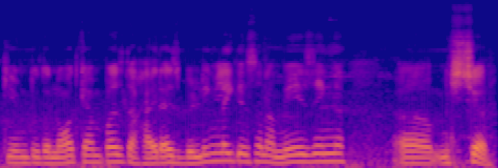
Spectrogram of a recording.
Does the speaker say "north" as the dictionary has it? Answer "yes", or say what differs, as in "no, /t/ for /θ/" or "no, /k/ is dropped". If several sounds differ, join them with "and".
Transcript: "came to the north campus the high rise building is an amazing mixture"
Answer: no, /t/ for /θ/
